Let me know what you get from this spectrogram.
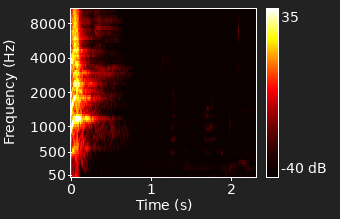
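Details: Pet dog, described as hungry and asking for food, gives one short loud bark, then silence.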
